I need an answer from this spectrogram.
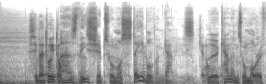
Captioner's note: voiceover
